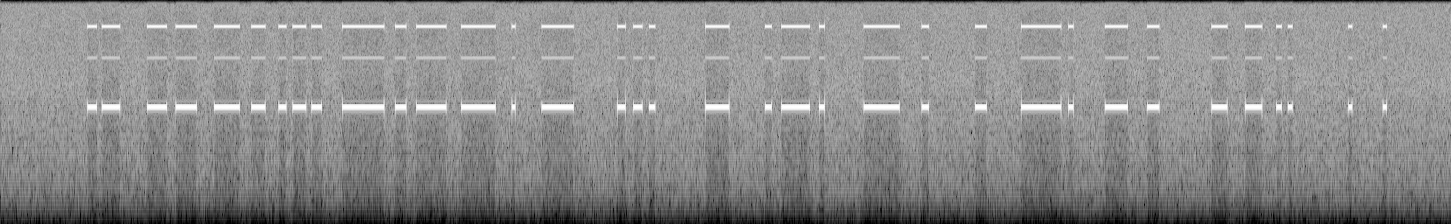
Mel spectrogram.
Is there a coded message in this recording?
No, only beeps of irregular length.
